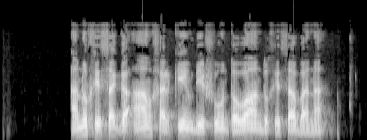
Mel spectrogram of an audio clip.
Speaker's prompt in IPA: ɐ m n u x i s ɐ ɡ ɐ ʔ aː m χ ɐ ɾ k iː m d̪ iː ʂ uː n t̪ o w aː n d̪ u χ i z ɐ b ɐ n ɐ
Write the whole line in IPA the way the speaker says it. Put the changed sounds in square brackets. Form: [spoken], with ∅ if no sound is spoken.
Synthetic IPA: ɐ [∅] n u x i s ɐ ɡ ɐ ʔ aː m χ ɐ ɾ k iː m d̪ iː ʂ uː n t̪ o w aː n d̪ u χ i [s] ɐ b ɐ n ɐ

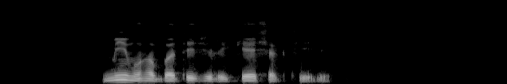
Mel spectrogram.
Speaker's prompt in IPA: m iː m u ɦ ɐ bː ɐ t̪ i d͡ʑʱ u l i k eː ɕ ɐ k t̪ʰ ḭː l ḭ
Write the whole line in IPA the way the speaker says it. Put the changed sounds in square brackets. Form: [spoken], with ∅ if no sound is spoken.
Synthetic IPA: m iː m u ɦ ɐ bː ɐ t̪ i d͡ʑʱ u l i k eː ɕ ɐ k t̪ʰ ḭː l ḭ

